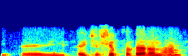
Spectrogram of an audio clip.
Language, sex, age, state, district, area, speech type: Kashmiri, male, 18-30, Jammu and Kashmir, Shopian, rural, conversation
